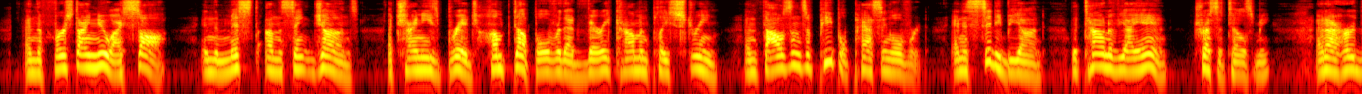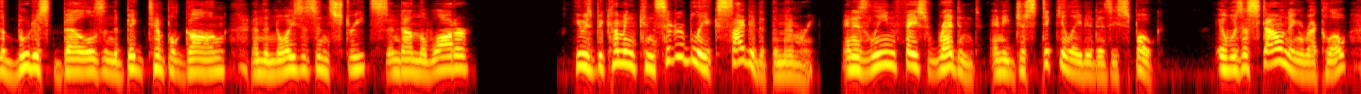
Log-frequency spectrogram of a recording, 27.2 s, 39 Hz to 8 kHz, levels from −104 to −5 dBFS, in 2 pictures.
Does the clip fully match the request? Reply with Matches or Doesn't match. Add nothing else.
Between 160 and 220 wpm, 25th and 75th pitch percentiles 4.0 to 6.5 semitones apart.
Matches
